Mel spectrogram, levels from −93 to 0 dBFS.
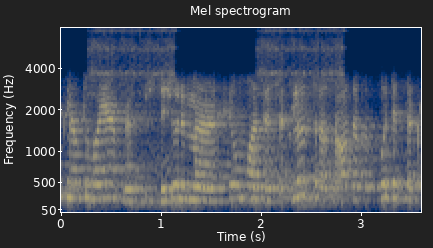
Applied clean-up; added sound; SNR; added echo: none; Screech; 17 dB; reverberation time 0.8 s.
